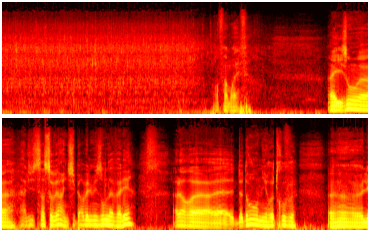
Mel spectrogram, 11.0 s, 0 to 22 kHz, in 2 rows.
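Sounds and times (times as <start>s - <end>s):
water flowing and rushing through pipes: 0.0s - 3.2s
speech: 3.2s - 3.8s, 4.9s - 10.9s.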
